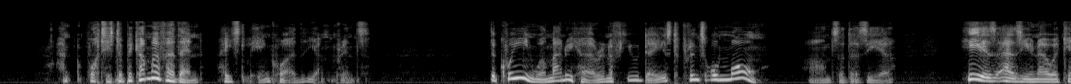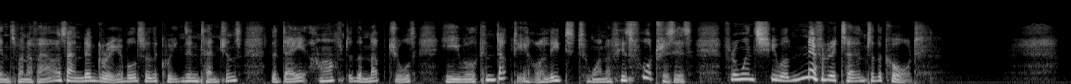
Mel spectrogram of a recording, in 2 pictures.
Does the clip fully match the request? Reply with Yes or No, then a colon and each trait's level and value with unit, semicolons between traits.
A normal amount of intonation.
No: wide, 8.4 semitones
